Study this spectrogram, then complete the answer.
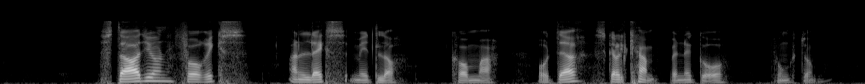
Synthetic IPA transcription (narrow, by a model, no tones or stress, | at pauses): st̪ɑːd̪ɪɔnfoːʁɪks | ɑnlɛɡsmɪd̪ləʁ | kʰɔmːɑ | o̰ːd̪æːʁskɑlkʰɑmpənəɡoː | pʰʊŋkt̪ʊ̰m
